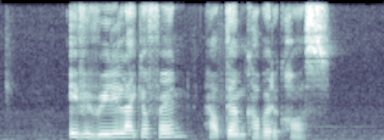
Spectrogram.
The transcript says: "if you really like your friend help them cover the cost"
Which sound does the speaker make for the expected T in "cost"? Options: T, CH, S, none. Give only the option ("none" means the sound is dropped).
none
